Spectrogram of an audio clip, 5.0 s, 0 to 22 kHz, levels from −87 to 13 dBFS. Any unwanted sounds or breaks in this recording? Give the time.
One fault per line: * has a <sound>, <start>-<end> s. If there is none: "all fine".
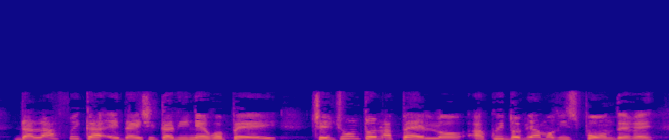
all fine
